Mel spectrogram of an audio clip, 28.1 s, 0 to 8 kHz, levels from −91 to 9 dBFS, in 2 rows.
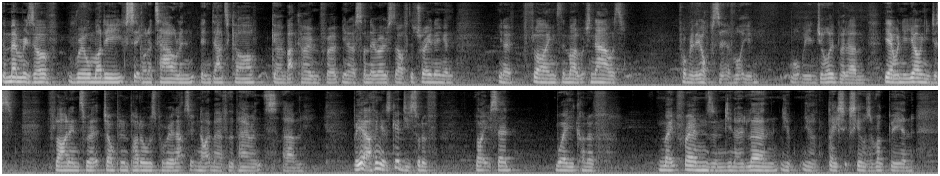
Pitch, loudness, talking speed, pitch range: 135 Hz, -21 LUFS, 200 wpm, 130-145 Hz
